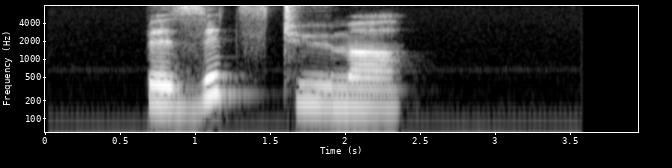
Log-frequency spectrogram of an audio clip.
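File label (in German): "Besitztümer", German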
